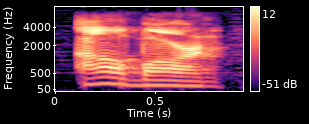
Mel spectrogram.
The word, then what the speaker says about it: Albarn: Uh, how do you pronounce Maka's last name? Albarn.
